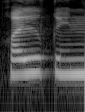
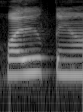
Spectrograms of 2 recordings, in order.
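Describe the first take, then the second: No difference in how they are said.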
